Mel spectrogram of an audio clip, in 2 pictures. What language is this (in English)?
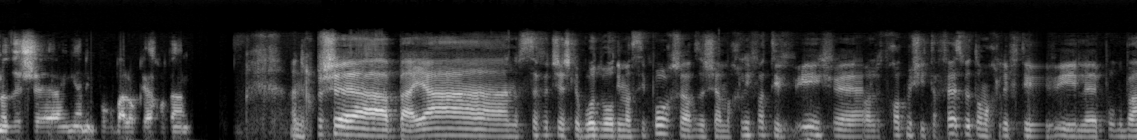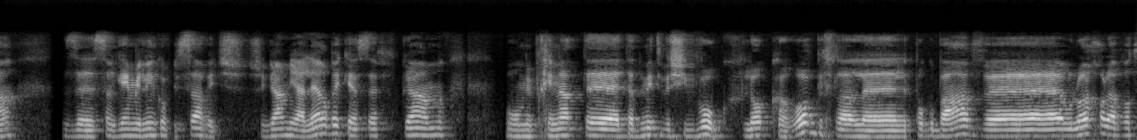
Hebrew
